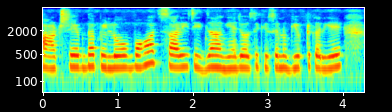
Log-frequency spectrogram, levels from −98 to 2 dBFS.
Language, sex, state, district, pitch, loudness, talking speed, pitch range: Punjabi, female, Punjab, Fazilka, 230 Hz, -16 LUFS, 195 wpm, 225-240 Hz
